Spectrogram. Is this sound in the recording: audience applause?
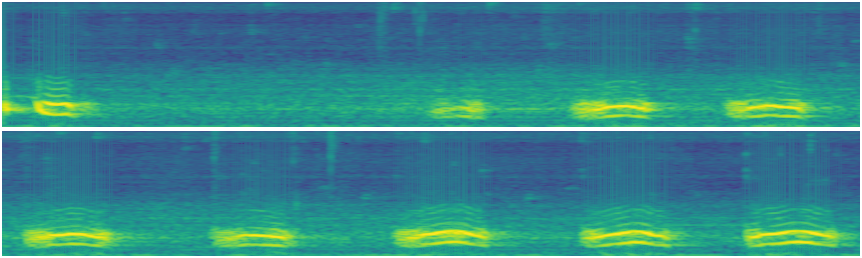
no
